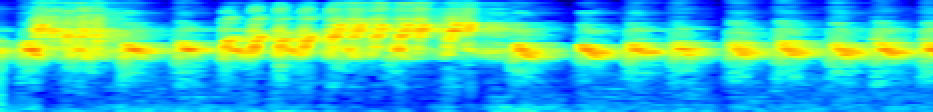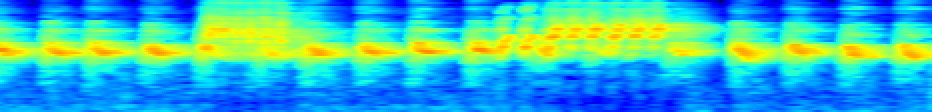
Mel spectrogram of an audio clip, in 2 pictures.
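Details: Light-vented bulbul song used as a magpie-robin training recording: steady rapid chattering, with repeated lower whistled notes running beneath, and higher buzzy trills rising twice.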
